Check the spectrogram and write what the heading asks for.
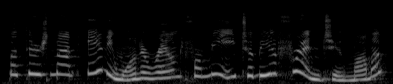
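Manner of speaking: put-on high, earnest young mouse voice; a small child mouse pleading; little mouse boy. A narrator's reading. Young mouse tells his mother, high child voice.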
